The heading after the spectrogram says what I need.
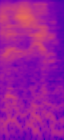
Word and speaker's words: Elysian: The lights of Elysian shine upon me. Oh, that's how you pronounce the game.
